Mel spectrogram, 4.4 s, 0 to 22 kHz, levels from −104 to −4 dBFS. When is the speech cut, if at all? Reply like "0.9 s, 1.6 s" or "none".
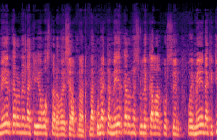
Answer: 1.7 s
